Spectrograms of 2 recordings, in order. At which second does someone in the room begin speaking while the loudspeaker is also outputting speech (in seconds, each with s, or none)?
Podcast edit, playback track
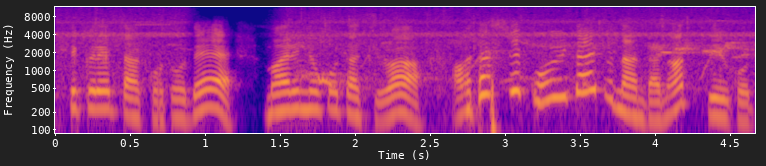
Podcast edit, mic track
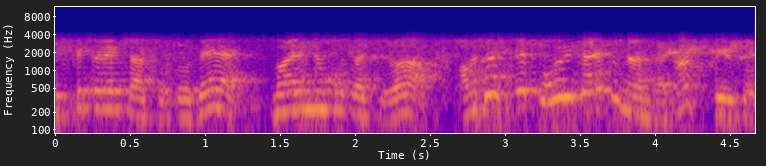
none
